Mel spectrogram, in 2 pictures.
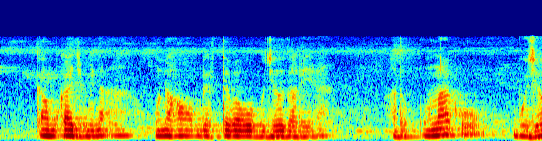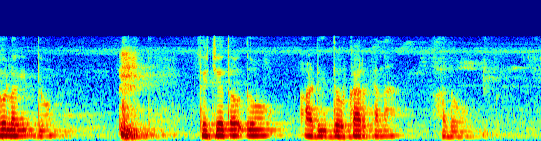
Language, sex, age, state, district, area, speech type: Santali, male, 30-45, Jharkhand, Seraikela Kharsawan, rural, spontaneous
